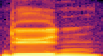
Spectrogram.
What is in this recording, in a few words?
"lyun2", Taiwanese syllable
